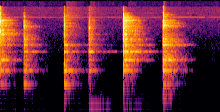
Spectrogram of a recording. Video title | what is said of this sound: TBGB IT WORKS 💪 | I don't know if you can hear that resonance.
